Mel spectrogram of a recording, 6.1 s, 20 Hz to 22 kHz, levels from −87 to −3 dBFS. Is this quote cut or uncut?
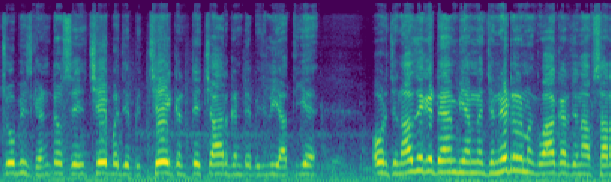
uncut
